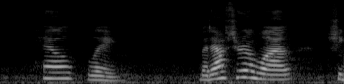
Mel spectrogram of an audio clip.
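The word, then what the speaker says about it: Pelé: At first, she wanted to be nice and so tried to correct their pronunciation. It's Pele. Pele.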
